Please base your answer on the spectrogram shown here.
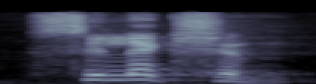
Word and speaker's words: selection: you will notice that the stress mark is on this syllable what does this mean it simply means that in this word out of the three syllables which are see lick and shun this syllable the second syllable has to stand out from the other syllables in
